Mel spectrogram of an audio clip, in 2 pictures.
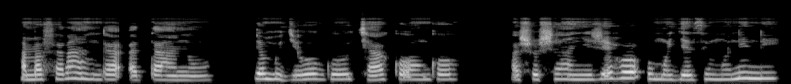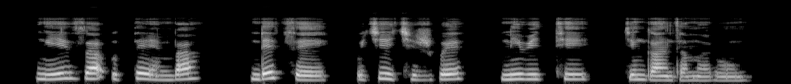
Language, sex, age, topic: Kinyarwanda, female, 18-24, finance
